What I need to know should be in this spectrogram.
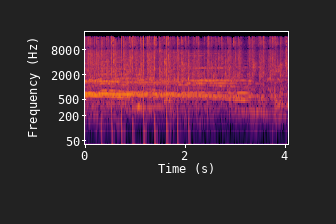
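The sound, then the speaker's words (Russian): An audience claps for about four seconds, with quick, fairly even claps at steady volume and voices rising underneath, then the applause gradually thins. “Товарищи, а теперь нам аплодисменты Дежурину Борису Алексеевичу.”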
